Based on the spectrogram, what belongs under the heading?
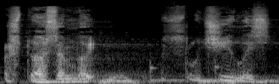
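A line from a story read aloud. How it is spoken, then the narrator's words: Strained wheeze. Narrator (Russian): Через силу прохрипел Юра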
